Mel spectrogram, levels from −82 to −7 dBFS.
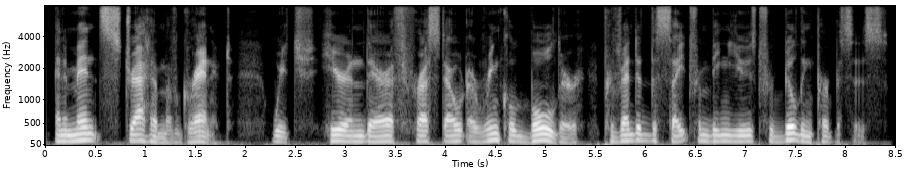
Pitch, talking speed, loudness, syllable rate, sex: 110 Hz, 160 wpm, -19 LUFS, 4.8 syllables/s, male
